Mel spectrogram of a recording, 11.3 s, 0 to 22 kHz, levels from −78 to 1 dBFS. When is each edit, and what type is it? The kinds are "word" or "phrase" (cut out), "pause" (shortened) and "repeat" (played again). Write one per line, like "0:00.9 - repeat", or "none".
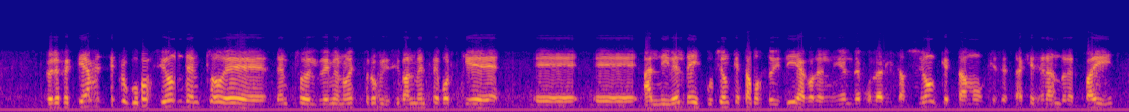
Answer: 0:05.8 - repeat
0:07.7 - word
